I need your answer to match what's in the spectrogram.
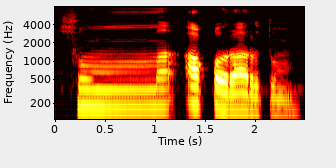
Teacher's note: ثم میم مشدد ہے غنہ کریں گے۔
